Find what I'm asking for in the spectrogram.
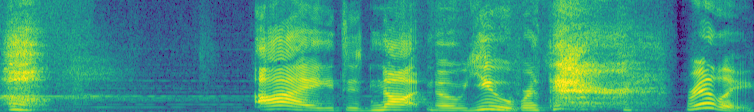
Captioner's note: gasps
